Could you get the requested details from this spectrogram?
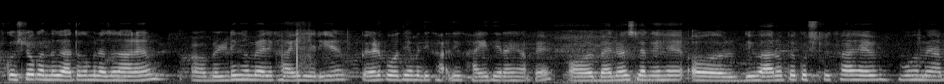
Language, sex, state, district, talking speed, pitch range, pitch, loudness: Hindi, female, Bihar, Jamui, 240 wpm, 190-215 Hz, 205 Hz, -20 LUFS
